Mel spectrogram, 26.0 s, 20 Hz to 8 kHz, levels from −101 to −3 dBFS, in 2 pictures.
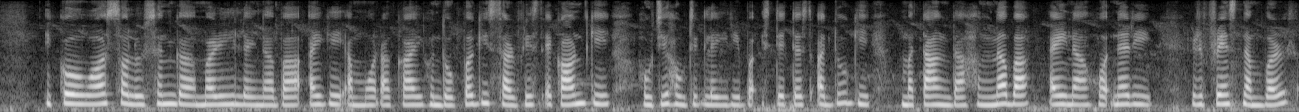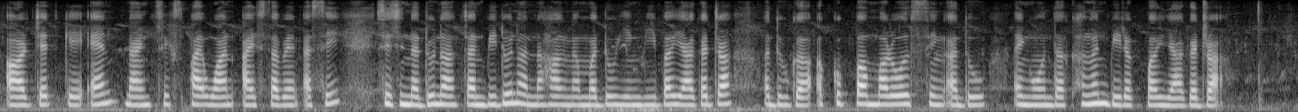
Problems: background sounds at intervals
